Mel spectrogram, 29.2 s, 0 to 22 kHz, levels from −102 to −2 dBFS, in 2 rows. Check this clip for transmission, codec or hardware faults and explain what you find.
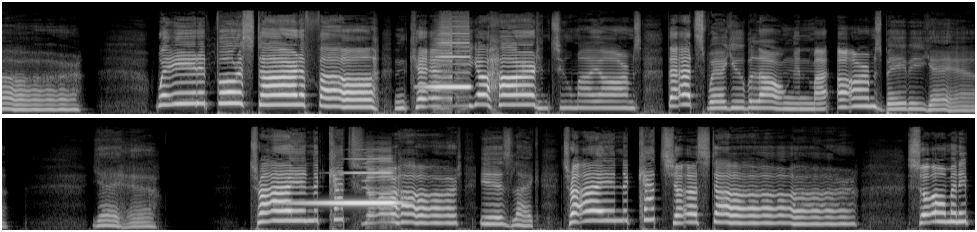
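The clip has one kind of fault, occurring twice: loudspeaker feedback squeal, from 6.18 to 7.08 s and from 18.66 to 20.79 s. A microphone is picking up the loudspeaker it feeds, and at 976 Hz the loop gain exceeds one, so that tone reinforces itself on each pass. The first squeal swells in under half a second to about 5 dB above the audio. The second builds more slowly, over about a second and a half, and reaches about 10 dB above it.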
